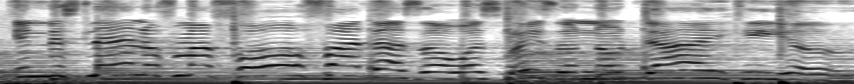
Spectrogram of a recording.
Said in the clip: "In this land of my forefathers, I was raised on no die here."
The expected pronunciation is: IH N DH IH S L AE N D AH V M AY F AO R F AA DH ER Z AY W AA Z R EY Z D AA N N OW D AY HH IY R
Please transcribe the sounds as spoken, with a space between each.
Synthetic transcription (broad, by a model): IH N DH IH S L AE N D AH V M AY F AO F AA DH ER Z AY W AA Z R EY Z AA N N OW D AY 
